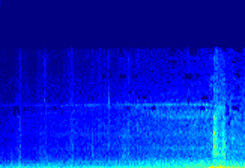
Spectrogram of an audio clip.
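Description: A heavy vehicle's engine rumbles, growing louder as it approaches.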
